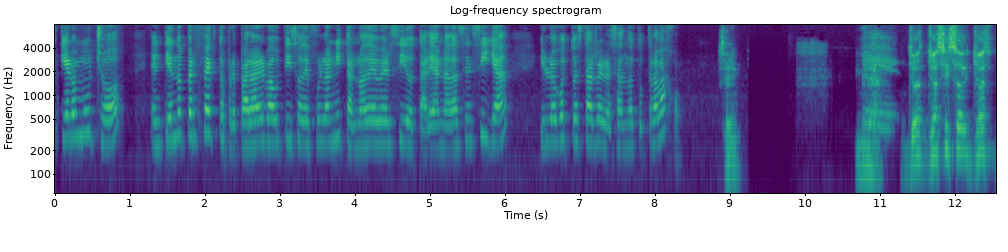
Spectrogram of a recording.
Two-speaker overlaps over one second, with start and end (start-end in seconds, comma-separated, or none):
none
